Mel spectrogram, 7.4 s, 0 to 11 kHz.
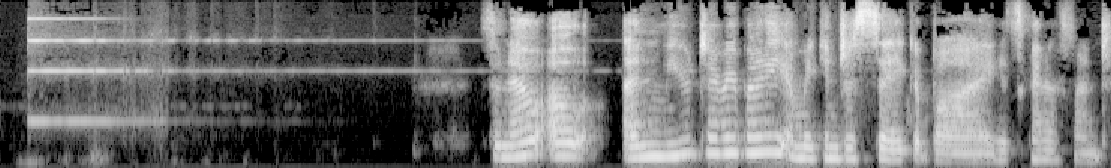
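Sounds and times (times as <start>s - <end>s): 
meditation bell struck at the end of a practice session: 0.0s - 3.8s
speech: 3.2s - 7.4s.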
